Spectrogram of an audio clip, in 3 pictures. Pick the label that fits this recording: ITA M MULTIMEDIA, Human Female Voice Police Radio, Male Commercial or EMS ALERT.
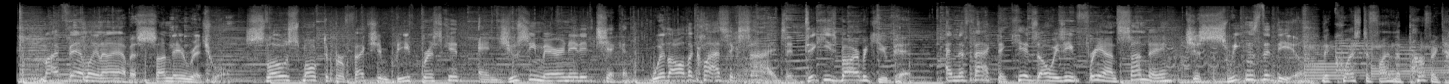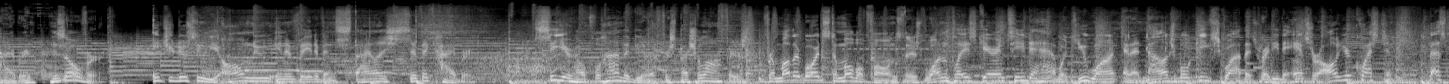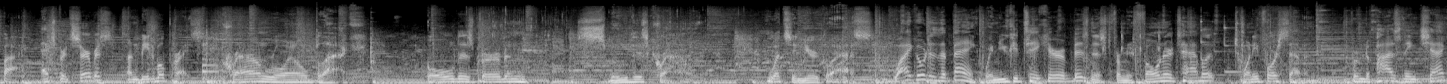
Male Commercial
